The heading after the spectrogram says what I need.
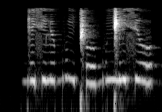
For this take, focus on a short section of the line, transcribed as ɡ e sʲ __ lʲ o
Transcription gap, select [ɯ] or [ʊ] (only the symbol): ɯ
